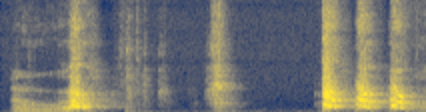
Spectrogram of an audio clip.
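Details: Oliver, a West Highland white terrier unhappy about a new mail slot, lets out a low growl rising into one bark, then a lone softer bark, then a fast burst of three sharp barks.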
